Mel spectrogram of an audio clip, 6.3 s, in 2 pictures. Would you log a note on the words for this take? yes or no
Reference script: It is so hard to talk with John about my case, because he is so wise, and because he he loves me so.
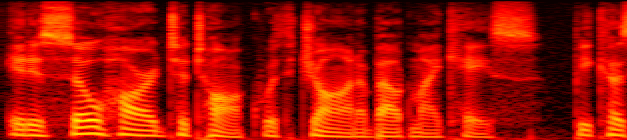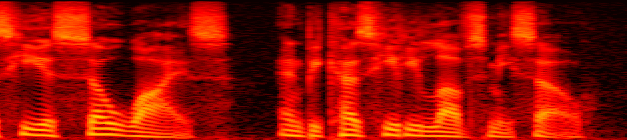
no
